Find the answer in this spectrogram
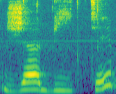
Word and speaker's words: j'habitais: J'habitais, parce qu'on ne prononce pas le H en français, quand j'habitais.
